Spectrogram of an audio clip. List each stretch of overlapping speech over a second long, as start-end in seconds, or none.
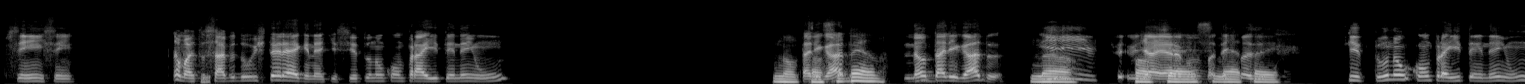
11.4-12.7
